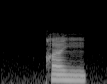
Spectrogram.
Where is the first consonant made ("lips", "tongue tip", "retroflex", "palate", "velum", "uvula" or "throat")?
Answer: uvula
